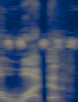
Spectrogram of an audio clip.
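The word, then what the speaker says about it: Walter: और यहां पे देखिए इसको एल साइलेंट कीजिए यह क्या हो जाएगा वाटर क्या हो जाएगा वाटर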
